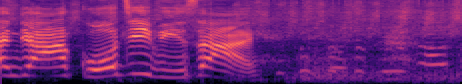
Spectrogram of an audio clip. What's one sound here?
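A woman calls out cheerfully with a singsong voice.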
